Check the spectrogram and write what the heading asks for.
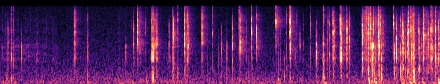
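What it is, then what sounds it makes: Crumpled clear cellophane bag. A small, empty, heavily creased clear cellophane-like plastic bag is held in both hands and crinkled with the fingertips. After a quiet start, sharp, bright crackles come in an irregular rapid run, each snapping off almost instantly. They grow denser and louder toward the end, with almost no low end.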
